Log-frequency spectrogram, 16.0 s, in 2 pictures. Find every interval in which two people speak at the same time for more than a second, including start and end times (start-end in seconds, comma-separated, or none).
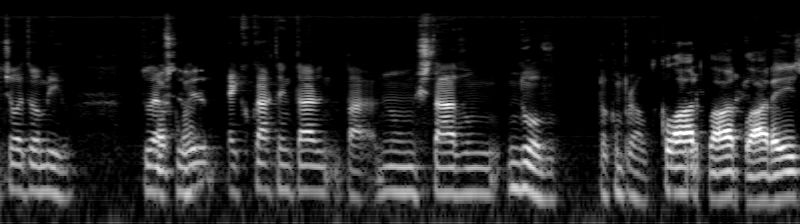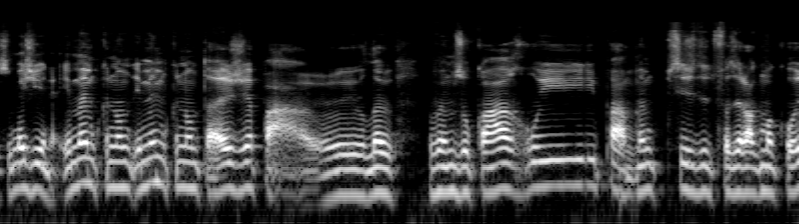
none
